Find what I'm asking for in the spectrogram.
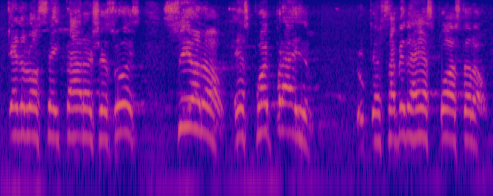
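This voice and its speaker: A man's voice: extremely high pitch, fast, a little hiss or hum, rough recording. A man, a pastor, preaching a sermon emphatically and calling out questions to his listeners.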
